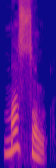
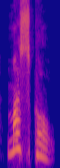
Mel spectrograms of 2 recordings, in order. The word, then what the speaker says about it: muscle: The C is also silent in the following word. We have muscle. We don't say muscle.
